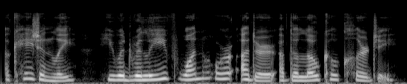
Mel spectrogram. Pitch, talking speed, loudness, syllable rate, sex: 210 Hz, 160 wpm, -17 LUFS, 5.7 syllables/s, female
